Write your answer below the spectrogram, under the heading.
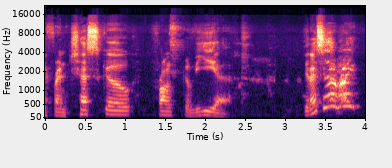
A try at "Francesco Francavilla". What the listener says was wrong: No, he's Italian, so you'd pronounce the L's in this case, I think.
